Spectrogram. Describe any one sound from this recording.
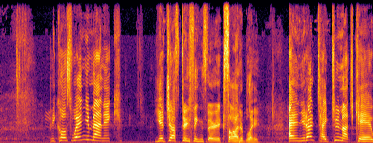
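A middle-aged woman speaks with animation into a headset microphone.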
